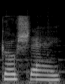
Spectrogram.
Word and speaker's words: Gauthier: a second career for gothier pronounced gaucher woes 60 she was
